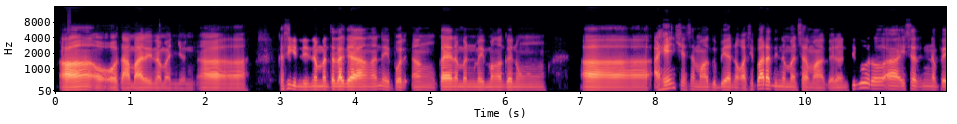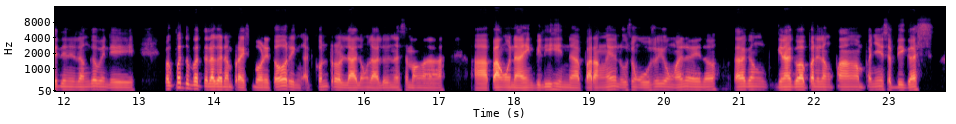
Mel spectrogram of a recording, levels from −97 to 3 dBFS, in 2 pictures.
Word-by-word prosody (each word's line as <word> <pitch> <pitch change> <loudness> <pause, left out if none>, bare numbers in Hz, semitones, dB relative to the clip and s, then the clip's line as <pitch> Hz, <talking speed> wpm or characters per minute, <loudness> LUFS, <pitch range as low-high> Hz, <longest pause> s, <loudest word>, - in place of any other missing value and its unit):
Ah, 110 +1 +8
oo 95 +2 +1
tama 95 0 +3
rin 95 - 0
naman 90 -2 -4
yun 90 0 -14
ah, 90 -2 0 0.4
kasi 130 +6 -4
yun 120 - -8
din 120 +1 -3
naman 125 0 +1
talaga 125 -2 +7
ang 120 0 -1
ano 130 +3 -5
eh, 115 - -6
por 115 - -2
ang 110 -3 -6
kaya 120 0 +8
naman 115 -1 -3
may 115 -1 -4
mga 115 0 -2
ganong, 110 -1 -10 0.5
ah, 105 -1 +3
ahensya 155 -1 +1
sa 120 +1 -9
mga 110 0 -2
gobyerno 115 0 -2
kasi 100 +5 -3
para 155 +3 +5
din 130 -3 -9
naman 110 -3 -5
sa - - -1
mga 95 -1 -1
ganon 100 +1 -6
siguro 155 - -3
ah, 130 -2 +2
isa 125 -1 -4
rin 130 +1 -13
na 120 - -5
pwede 120 +2 -2
nilang 115 -1 -6
gawin 120 -3 -5
eh, 105 -1 -6 0.4
mag-patupad 155 0 0
talaga 120 -1 +4
ng 115 - -6
price 100 - 0
monitoring 105 +1 0
at - - -9
control 115 -3 -3
lalong-lalo 100 0 0
na 100 0 -7
sa 105 - -12
mga, 95 -1 -5 0.4
ah, 90 0 +3
pangunahing 100 -1 +4
bilihin 110 +1 -6
na 100 -1 -1
parang 100 +1 0
ngayon 120 0 -4
usong-uso 105 +1 -8
yung 115 -3 -6
ano 115 +3 -3
eh, 115 -1 -3
no, 115 +1 -5 0.2
talagang 120 -1 -1
ginagawa 115 +1 +4
pa 125 - +3
nilang 115 -1 -4
pangangampanya 115 +1 -2
yun 120 - -8
sa - - -2
bigas, 110 +3 -2
110 Hz, 185 wpm, -24 LUFS, 100-120 Hz, 0.5 s, Ah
